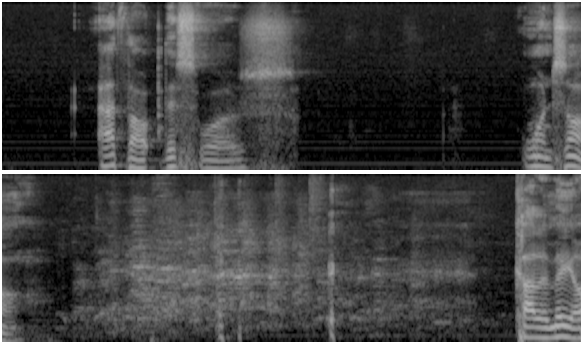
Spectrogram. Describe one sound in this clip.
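A man speaks with feeling into a microphone in an echoing hall, pausing between phrases.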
